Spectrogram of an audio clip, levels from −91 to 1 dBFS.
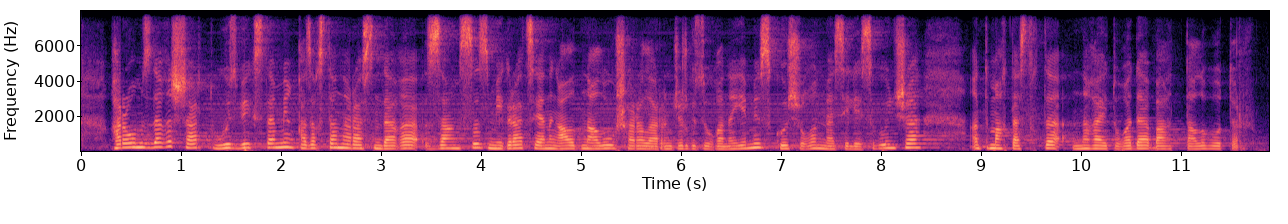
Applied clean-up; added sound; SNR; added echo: none; Organ; 18 dB; none.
